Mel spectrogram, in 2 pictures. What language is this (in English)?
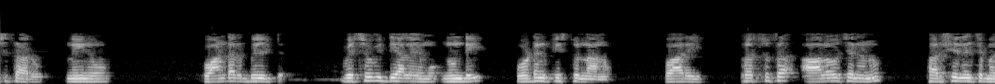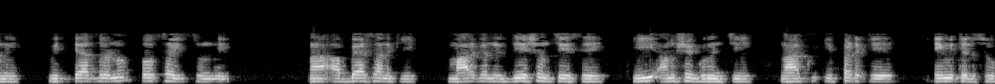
Telugu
